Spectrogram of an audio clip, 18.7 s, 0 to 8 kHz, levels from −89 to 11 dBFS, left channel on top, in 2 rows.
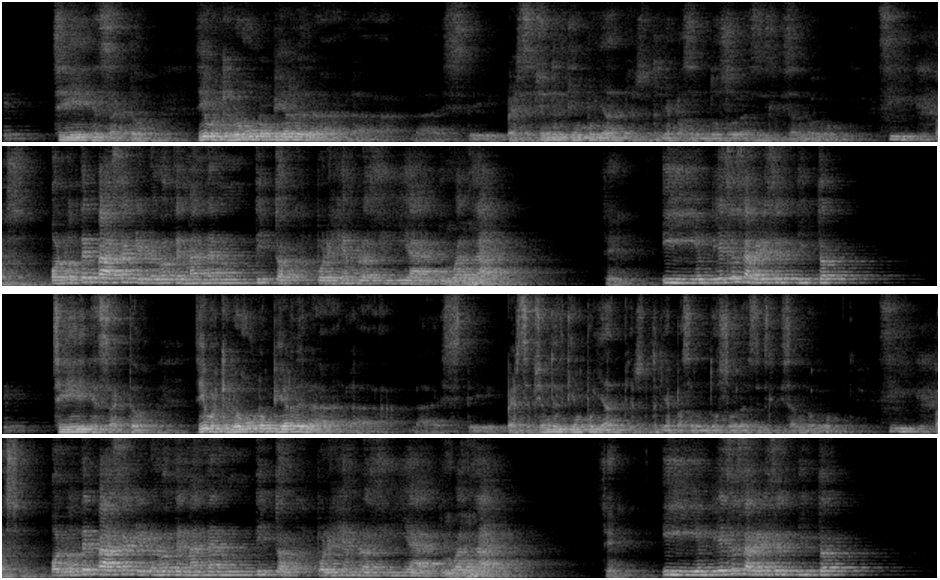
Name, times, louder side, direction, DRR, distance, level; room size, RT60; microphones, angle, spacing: voice 1, 0.5-1.4 1.9-3.8 4.1-8.3 9.3-9.6 13.8-14.1 15.4-15.5, right 2 dB, 65° right, 3 dB, 1.0 m, -30 dB
voice 2, 8.8-9.5 9.8-12.2 12.5-14.2 16.0-17.6, equal, 25° left, -5 dB, 1.2 m, -29 dB
9.0 x 3.2 x 4.0 m, 1.1 s
head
